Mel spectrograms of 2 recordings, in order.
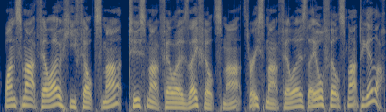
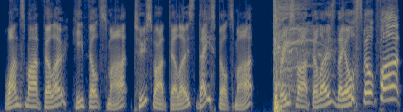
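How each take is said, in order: First: Careful, even tongue-twister delivery; tongue twister attempt. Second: Careful tongue twister that slips at the end; tongue twister attempt. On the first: Reading a tongue twister to the podcast hosts, careful and even. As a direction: rattle off the tongue twister cleanly. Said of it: "Try saying this tongue twister". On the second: Co-host takes his turn at the tongue twister, stumbling at the end. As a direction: try the tongue twister, fumble the last word. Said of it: "let me try". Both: Shown as a demonstration.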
